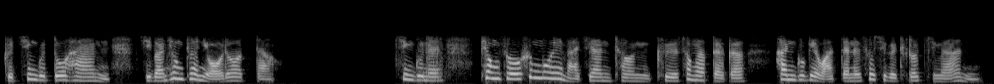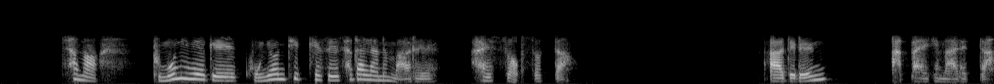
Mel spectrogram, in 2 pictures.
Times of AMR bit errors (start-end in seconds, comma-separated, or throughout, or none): 7.00-7.14, 12.16-12.32, 15.04-15.20, 18.46-18.68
